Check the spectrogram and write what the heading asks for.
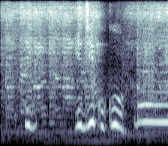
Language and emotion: Russian, neutral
